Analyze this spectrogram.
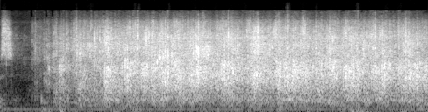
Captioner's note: applause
